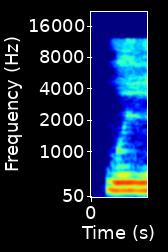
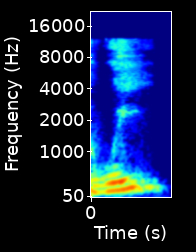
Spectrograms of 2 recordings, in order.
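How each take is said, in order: First: The word is said with a level tone. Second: The word is said with a rising tone. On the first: It means returning. The speaker calls it right. "quy chứ không phải là quý" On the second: It means valuing. The speaker calls it wrong. "không phải là quý"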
